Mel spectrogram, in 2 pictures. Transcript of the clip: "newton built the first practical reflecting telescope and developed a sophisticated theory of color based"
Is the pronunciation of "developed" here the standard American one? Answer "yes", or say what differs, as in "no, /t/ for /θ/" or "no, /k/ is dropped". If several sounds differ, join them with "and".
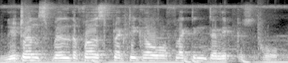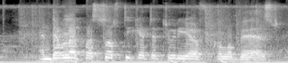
no, /t/ is dropped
